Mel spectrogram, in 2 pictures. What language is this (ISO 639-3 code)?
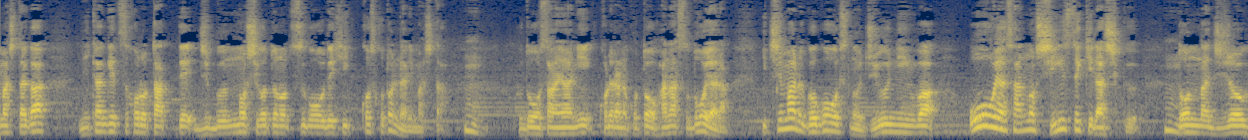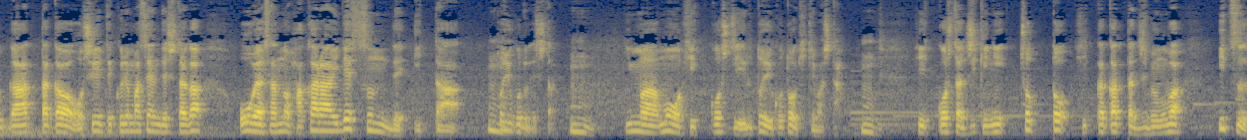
jpn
